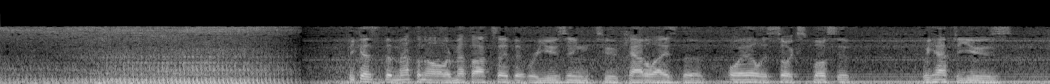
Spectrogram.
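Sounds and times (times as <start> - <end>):
methoxide mixer motor running in a biodiesel processing setup: 0.0 - 10.4
speech: 3.5 - 10.2.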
